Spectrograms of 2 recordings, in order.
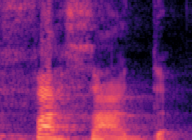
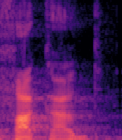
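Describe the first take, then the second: First: The middle consonant is a soft S sound. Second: The middle consonant is a hard K sound. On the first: The speaker calls it right. "كاينه فاساد" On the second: The speaker calls it wrong. "فاكاد ما كاينش حاجه سميتها فاكاد"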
